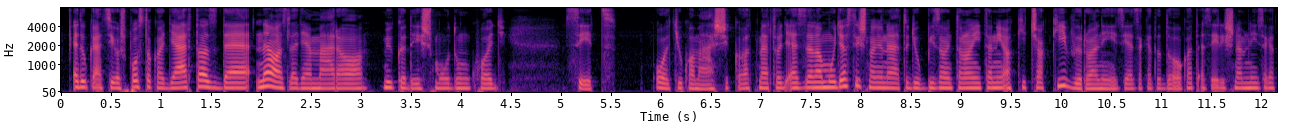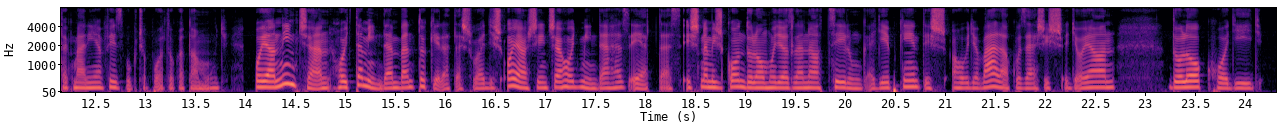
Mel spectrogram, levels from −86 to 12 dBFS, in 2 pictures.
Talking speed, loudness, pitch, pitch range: 185 wpm, -23 LUFS, 180 Hz, 170-195 Hz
